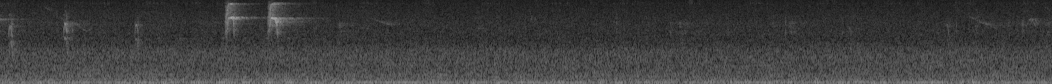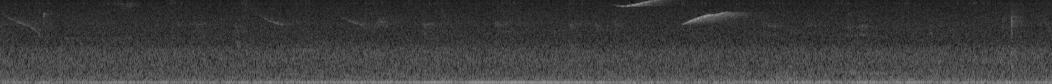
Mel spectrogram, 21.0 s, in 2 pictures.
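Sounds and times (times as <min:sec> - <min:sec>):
birds chirping: 0:00.0 - 0:04.1, 0:09.4 - 0:19.3
outdoor background noise: 0:00.0 - 0:21.0.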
